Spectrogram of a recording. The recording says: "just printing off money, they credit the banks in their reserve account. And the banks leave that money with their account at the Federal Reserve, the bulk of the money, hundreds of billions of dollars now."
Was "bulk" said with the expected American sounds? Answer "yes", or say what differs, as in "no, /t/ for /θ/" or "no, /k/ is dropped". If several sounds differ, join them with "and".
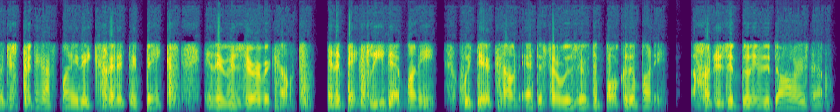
yes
